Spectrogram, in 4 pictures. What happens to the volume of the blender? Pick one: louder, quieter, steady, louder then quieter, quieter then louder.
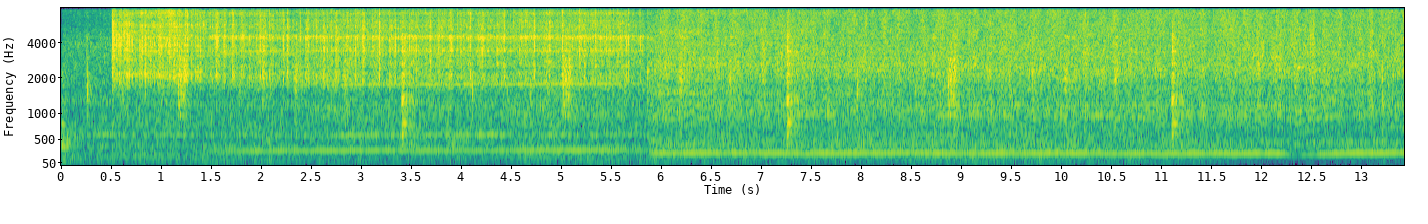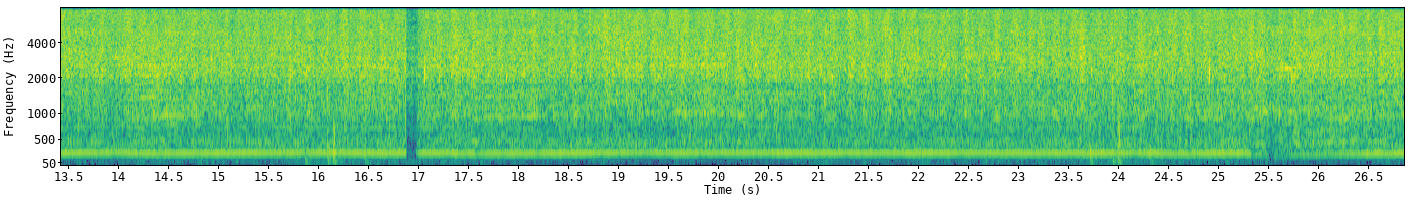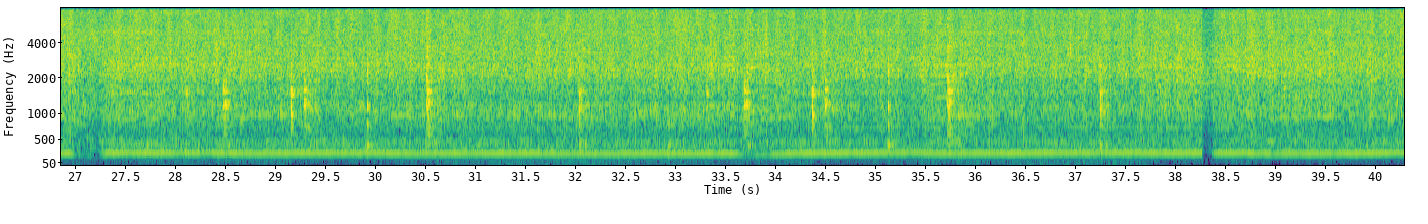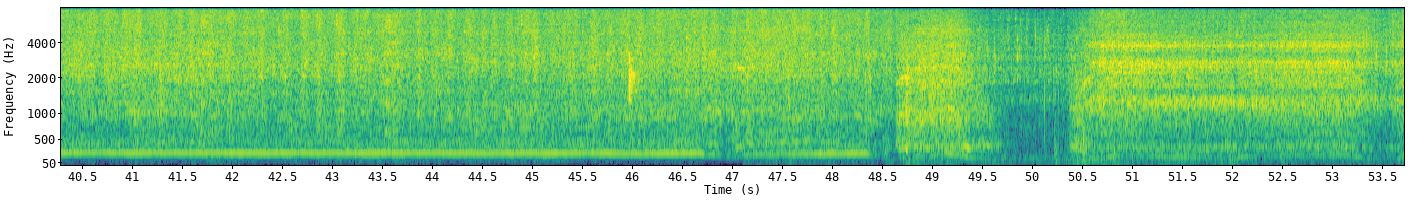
steady.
